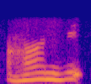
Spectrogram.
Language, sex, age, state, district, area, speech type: Punjabi, female, 45-60, Punjab, Patiala, rural, conversation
